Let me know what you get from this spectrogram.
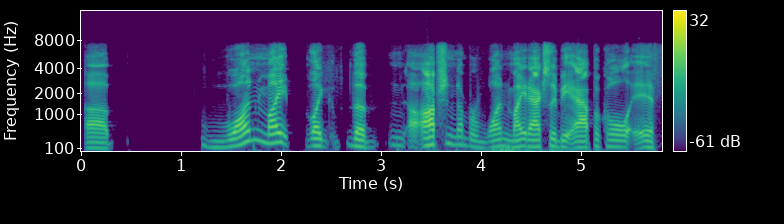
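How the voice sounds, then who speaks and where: A man's voice: medium pitch, lively intonation, moderate pace, fairly bright tone, no room sound, muffled recording. A man casually running a tabletop roleplaying game as game master, thinking aloud in an informal way.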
